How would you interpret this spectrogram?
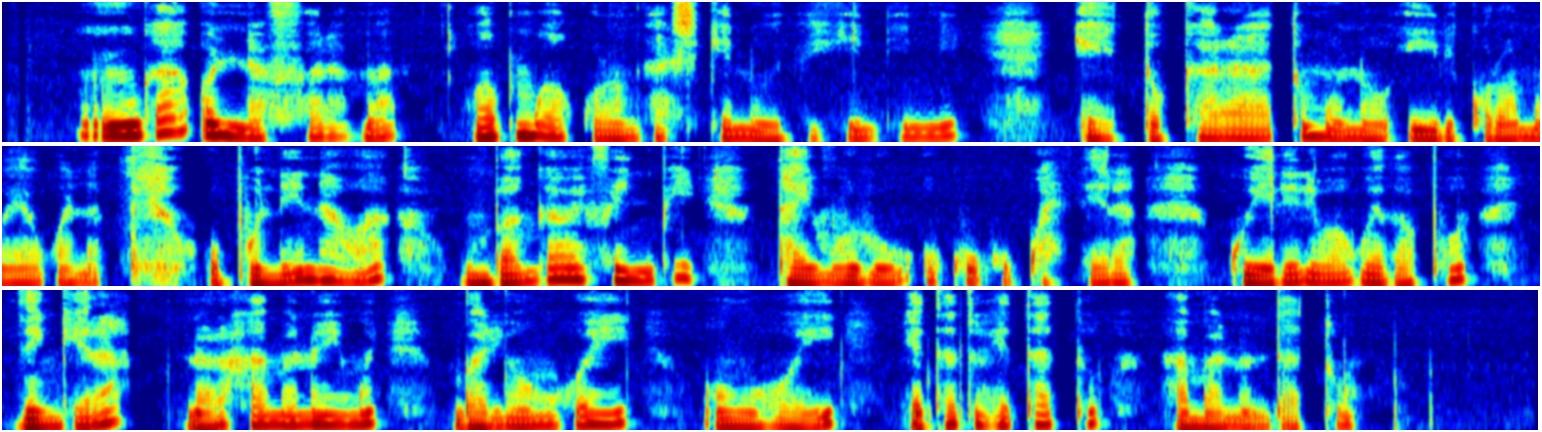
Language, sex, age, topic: Oshiwambo, male, 25-35, finance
